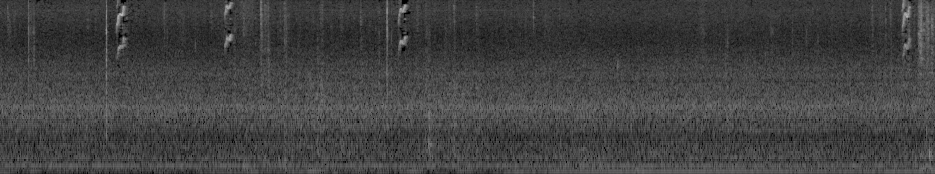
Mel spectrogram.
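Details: Mating Cairo spiny mice give short, sharp, very high-pitched squeaks, about five scattered across the stretch, each a quick upward flick, with a constant low hum and soft pattering underneath.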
